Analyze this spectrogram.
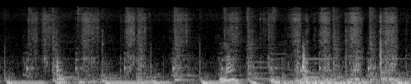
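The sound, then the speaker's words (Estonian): Red cabbage being grated in a studio on a grater attached to a box: a steady run of about eight rasping, scraping strokes, each with a dull thud as the grater is pushed, repeating at a brisk, even rhythm. “riiv on küljes, jällegi saab riivida ja siis riivin natuke punas kapsas siia.”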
